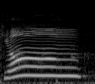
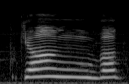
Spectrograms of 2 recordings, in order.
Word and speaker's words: Gyeongbokgung: Gyeongbong. Gyeongbokgung. I'm still very uncertain when I pronounce things, so I feel not so confident.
